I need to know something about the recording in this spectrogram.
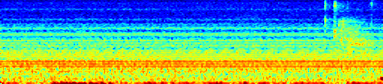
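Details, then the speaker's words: Fan motor throttled down to low speed on an electronic fan speed controller: steady electrical hum and buzz that disappears when speed is increased, which is why minimum speed trimmers are fitted. "That is why we have the minimum speed trimmers in our electronic fan speed controllers. When I increase the speed, the humming and buzzing is gone."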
